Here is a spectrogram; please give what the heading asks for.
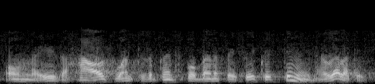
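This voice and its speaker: An actor playing a brisk, skeptical private investigator in a radio drama, with a direct, questioning manner. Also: male voice, deep voice, animated. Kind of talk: 1950s radio drama acting. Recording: dull, noisy 1950s radio recording.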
